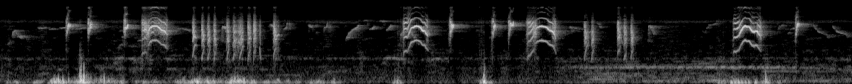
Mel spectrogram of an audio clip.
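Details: Sunbird tutor song for training competition birds: high, sharp, swooping whistled notes and buzzy bursts repeated in clusters, with low thumps and handling noises in the background.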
